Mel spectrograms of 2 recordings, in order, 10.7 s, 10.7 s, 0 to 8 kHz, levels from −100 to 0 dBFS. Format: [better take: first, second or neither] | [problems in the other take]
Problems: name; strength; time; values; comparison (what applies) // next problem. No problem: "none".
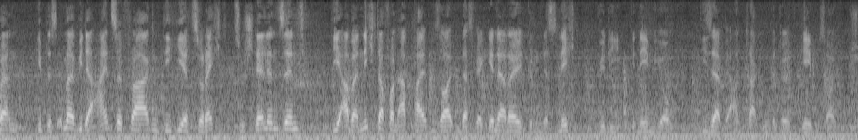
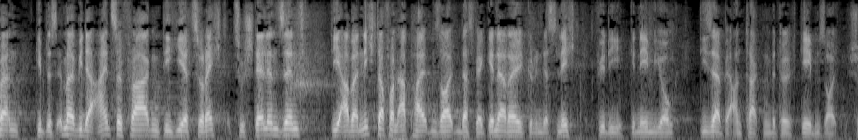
second | background sound (Engine); 4 dB below the speech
